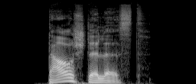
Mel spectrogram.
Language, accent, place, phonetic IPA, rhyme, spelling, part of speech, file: German, Germany, Berlin, [ˈdaːɐ̯ˌʃtɛləst], -aːɐ̯ʃtɛləst, darstellest, verb, De-darstellest.ogg
- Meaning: second-person singular dependent subjunctive I of darstellen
